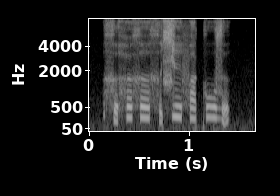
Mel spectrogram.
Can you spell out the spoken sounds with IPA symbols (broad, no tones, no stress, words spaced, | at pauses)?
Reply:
xə̰hœxɜːxə̰ ɕefa kozə̰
